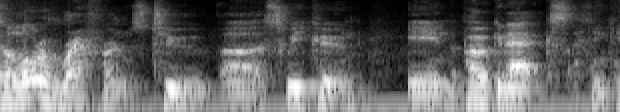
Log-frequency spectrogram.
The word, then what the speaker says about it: Suicune: mispronounce it just then I used to think this thing was pronounced sua seen which is dumb but suicune is going to be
